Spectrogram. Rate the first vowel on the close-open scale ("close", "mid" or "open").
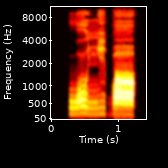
mid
